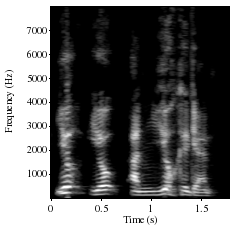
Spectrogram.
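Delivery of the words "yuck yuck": ordinary delivery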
